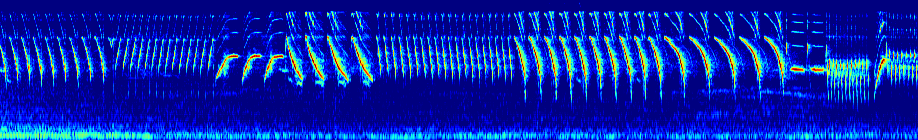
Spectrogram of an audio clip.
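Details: Canary in full, long continuous song, a tutor recording meant to get jammed and young canaries singing: shifting fast trills, a few rising slurred notes, rapid rolling phrases, then a short buzzy low phrase.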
